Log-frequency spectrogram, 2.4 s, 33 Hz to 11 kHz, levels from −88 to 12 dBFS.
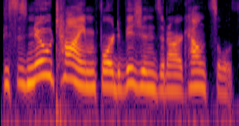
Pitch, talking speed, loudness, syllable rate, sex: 215 Hz, 225 wpm, -17 LUFS, 5.2 syllables/s, female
